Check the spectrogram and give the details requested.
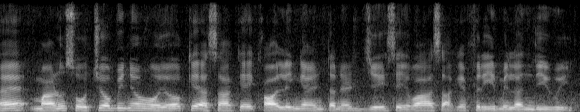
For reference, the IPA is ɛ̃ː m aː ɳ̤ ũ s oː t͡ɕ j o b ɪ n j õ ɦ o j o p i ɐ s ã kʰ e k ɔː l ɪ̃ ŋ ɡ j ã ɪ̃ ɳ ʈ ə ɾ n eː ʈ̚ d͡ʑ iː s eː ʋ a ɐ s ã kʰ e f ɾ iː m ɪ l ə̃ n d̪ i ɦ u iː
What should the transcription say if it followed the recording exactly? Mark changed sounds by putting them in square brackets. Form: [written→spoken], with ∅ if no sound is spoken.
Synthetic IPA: ɛ̃ː m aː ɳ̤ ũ s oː t͡ɕ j o b ɪ n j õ ɦ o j o [p→k] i ɐ s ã kʰ e k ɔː l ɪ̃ ŋ ɡ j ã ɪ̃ ɳ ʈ ə ɾ n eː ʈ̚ d͡ʑ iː s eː ʋ a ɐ s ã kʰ e f ɾ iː m ɪ l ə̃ n d̪ i ɦ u iː

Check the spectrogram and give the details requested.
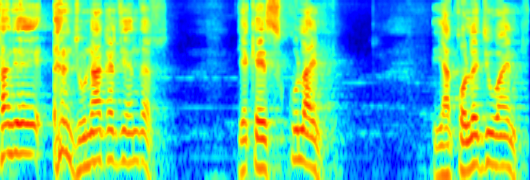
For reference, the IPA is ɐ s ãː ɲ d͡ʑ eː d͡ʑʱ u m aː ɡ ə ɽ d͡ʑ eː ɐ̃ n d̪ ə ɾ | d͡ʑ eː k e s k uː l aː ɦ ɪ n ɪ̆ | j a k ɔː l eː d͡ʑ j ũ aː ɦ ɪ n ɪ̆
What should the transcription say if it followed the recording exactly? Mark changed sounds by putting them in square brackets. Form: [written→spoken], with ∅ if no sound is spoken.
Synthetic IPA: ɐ s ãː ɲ d͡ʑ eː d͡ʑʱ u [m→n] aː ɡ ə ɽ d͡ʑ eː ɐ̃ n d̪ ə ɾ | d͡ʑ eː k e s k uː l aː ɦ ɪ n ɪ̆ | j a k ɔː l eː d͡ʑ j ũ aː ɦ ɪ n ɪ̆

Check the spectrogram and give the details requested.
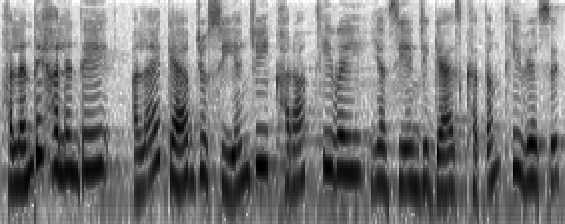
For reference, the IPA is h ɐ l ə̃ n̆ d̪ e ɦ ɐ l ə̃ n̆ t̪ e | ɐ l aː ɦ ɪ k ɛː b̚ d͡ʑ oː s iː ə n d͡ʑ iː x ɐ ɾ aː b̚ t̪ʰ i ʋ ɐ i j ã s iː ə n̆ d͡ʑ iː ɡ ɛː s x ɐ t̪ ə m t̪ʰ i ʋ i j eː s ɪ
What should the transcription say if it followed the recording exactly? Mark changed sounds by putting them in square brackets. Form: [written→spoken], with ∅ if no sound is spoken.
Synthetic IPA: h ɐ l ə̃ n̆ d̪ e ɦ ɐ l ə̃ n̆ [t̪→d̪] e | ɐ l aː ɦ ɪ k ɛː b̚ d͡ʑ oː s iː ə n d͡ʑ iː x ɐ ɾ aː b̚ t̪ʰ i ʋ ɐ i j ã s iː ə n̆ d͡ʑ iː ɡ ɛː s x ɐ t̪ ə m t̪ʰ i ʋ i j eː s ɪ

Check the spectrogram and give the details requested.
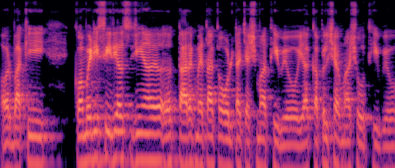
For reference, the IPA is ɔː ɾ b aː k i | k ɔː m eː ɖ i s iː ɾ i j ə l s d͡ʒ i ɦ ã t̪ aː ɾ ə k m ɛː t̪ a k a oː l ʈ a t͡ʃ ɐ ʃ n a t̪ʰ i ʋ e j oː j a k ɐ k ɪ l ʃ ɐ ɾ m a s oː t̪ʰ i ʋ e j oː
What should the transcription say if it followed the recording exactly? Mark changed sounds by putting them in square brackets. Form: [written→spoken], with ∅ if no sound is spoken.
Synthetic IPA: ɔː ɾ b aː k i | k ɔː m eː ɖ i s iː ɾ i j ə l s d͡ʒ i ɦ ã t̪ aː ɾ ə k m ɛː t̪ a k a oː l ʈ a t͡ʃ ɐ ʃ [n→m] a t̪ʰ i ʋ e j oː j a k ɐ [k→p] ɪ l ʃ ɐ ɾ m a [s→ʃ] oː t̪ʰ i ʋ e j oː

